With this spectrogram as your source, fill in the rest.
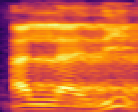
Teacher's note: alladzi berarti dzinnya panjang dua harakat. Karena kan kasrah ada ya sukunnya.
